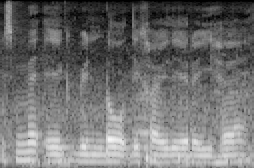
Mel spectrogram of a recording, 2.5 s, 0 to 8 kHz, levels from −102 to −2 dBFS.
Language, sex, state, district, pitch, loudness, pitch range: Hindi, male, Uttar Pradesh, Shamli, 125 Hz, -18 LUFS, 120-130 Hz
